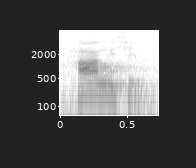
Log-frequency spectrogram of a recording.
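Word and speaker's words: 降心: 주심 또는 그 다음에 항심 이 두 가지를 물었어요 발음을 항이라고 합니다 항복이라는 한자 주심법과 항진법을 묻습니다 문화란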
